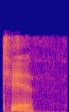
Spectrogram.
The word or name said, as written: tiff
